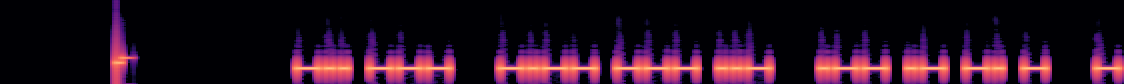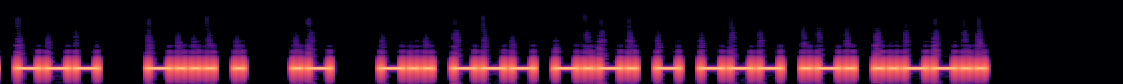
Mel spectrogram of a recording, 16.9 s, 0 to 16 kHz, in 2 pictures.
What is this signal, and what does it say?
Morse code, heard as a keyed tone, about 22 wpm, 700 Hz. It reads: DO YOU WANT TO BE A DOCTOR?
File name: practice / 22wpm / Sentences with 4-Word Phrases - 22wpm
